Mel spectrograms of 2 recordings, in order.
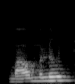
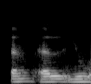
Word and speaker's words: Mawmluh: It's called Maoon Cave if I'm not pronouncing it correctly. It's got it's spelled as M A W M L U H. Mlu cave.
